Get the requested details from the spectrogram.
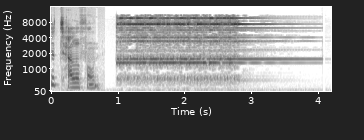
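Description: A telephone bell rings and then fades away.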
